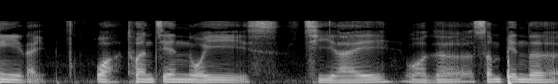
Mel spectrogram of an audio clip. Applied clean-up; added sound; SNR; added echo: none; none; none; none.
